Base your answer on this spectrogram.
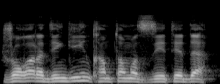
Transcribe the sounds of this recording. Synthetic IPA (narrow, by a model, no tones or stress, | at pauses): ʒo̞ʁɑɾəd̪e̞ŋɡʲe̞jɪɴqʰɑmt̪ɑmɑs̬əze̞t̪e̞d̪ɪ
